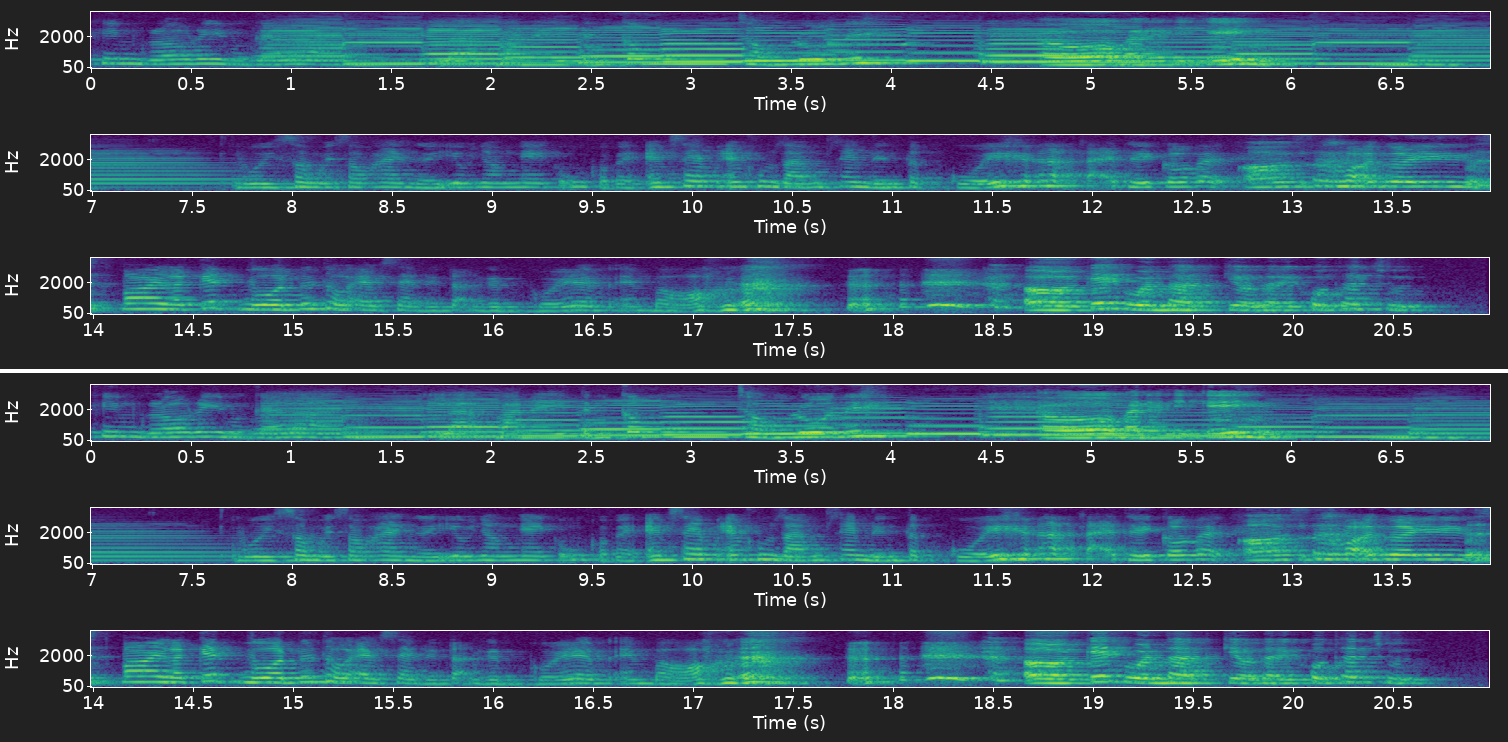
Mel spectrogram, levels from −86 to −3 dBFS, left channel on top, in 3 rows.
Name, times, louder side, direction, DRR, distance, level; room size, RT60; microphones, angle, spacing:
voice 1, 0.0-4.2 4.5-5.3 6.4-6.9 7.7-17.5 17.8-18.5, right 1 dB, 25° right, 4 dB, 2.1 m, -25 dB
sound 1, 0.8-7.9, left 2 dB, 20° left, 2.6 m, -24 dB
voice 2, 4.7-6.0 12.8-13.3 13.9-14.0 17.2-17.5 18.5-20.6, right 1 dB, 55° right, 4 dB, 5.6 m, -20 dB
23.5 x 15.5 x 2.4 m, 0.41 s
head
